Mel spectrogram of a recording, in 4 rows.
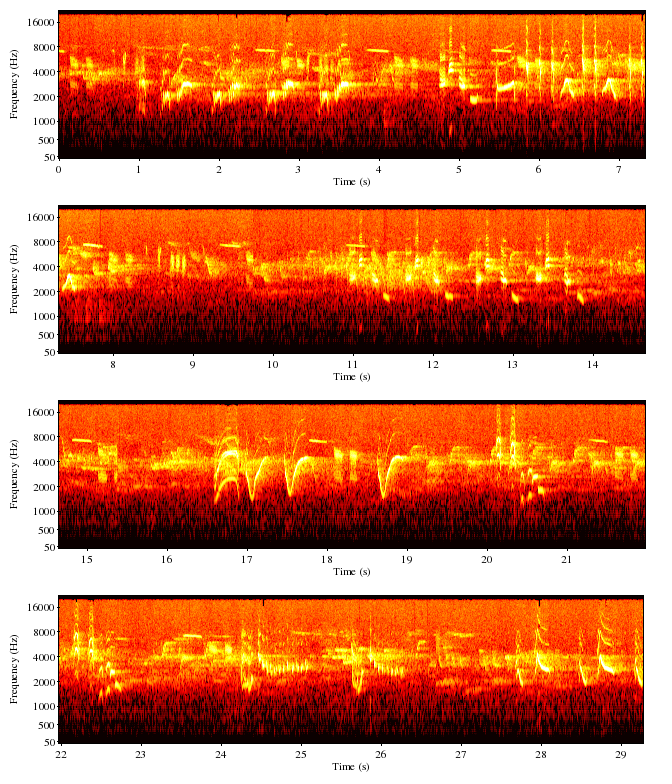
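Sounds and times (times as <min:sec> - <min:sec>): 
songbird singing with imitations of nuthatch and nightingale calls: 0:00.0 - 0:29.2.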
